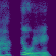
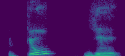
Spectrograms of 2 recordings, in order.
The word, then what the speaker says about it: 학교에: 나 학교에 가다 하면 원래이 발음이 맞아 학교에 근데 잘못 발음하는 경우라고이 반모음 청가는 학교 예 이렇게 발음하는 경우도 있다라고 하는 거예요 그 정도로만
